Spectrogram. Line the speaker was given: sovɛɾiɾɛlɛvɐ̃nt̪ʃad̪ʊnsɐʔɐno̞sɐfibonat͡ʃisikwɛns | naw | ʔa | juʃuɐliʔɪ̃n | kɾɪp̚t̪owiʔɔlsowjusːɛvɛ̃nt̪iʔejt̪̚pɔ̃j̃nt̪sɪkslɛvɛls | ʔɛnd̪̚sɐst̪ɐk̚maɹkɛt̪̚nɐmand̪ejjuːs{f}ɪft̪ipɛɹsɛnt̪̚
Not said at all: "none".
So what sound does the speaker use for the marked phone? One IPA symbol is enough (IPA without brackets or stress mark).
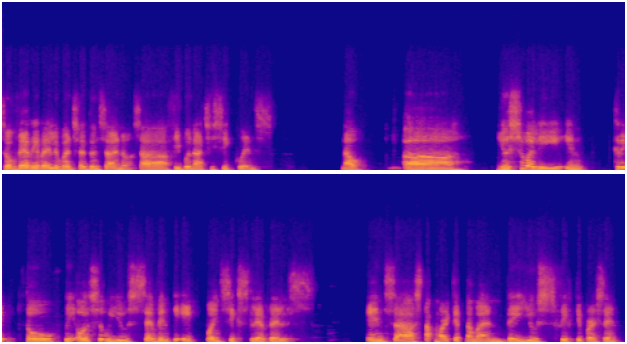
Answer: f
